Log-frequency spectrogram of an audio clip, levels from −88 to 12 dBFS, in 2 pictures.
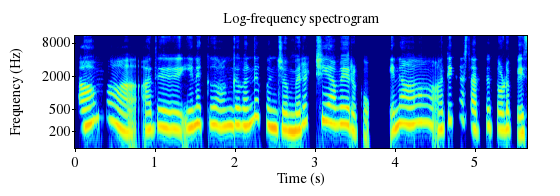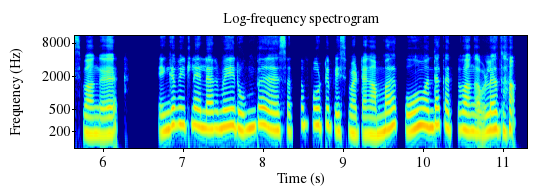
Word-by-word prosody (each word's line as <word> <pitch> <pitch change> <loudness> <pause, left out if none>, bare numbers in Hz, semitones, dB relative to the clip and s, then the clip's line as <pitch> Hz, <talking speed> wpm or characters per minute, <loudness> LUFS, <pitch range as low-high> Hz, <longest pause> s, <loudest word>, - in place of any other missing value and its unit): ஆமா. 335 +2 -1 0.4
அது 235 +3 -3 0.4
எனக்கு 280 +1 -1
அங்க 260 +1 0
வந்து 310 +8 +1
கொஞ்சம் 230 -4 +2
மிரட்சியாவே 290 +3 +1
இருக்கும். 205 -2 -7 0.3
ஏன்னா, 280 +5 +2 0.4
அதிக 320 +9 -5
சத்தத்தோட 230 0 -2
பேசுவாங்க. 185 -1 -1 0.8
எங்க 225 +5 +2
வீட்ல 275 0 -1
எல்லாருமே 235 +2 +3 0.2
ரொம்ப 240 +5 0 0.3
சத்தம் 270 +7 -8
போட்டு 270 0 0
பேச 210 -1 -2
மாட்டாங்க. 180 -1 -1
அம்மா 215 +4 +2
தான் 275 - -5
கோவம் 245 +5 +4
வந்தா, 260 +2 +3
கத்துவாங்க. 220 -2 0
அவ்வளோதான். 215 0 +1
240 Hz, 140 wpm, -25 LUFS, 215-275 Hz, 0.8 s, கோவம்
